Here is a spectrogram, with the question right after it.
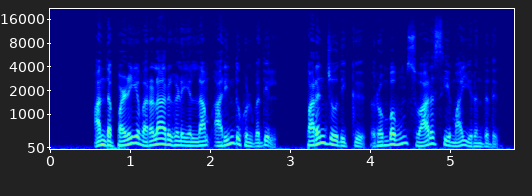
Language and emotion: Tamil, neutral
